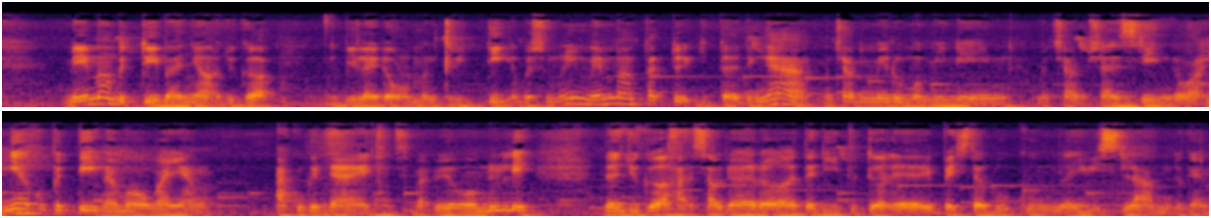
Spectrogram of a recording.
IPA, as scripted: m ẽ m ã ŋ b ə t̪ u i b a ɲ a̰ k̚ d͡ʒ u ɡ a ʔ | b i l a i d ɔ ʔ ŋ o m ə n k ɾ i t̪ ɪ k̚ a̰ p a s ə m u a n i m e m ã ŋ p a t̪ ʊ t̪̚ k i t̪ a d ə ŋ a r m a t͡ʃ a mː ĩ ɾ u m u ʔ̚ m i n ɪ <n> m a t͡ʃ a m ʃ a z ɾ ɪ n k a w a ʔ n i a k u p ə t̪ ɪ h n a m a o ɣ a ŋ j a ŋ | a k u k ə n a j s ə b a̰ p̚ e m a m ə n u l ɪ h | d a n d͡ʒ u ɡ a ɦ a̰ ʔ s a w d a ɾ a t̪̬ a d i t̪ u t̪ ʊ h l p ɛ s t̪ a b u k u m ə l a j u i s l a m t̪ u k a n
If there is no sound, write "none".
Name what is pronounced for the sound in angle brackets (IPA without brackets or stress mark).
n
